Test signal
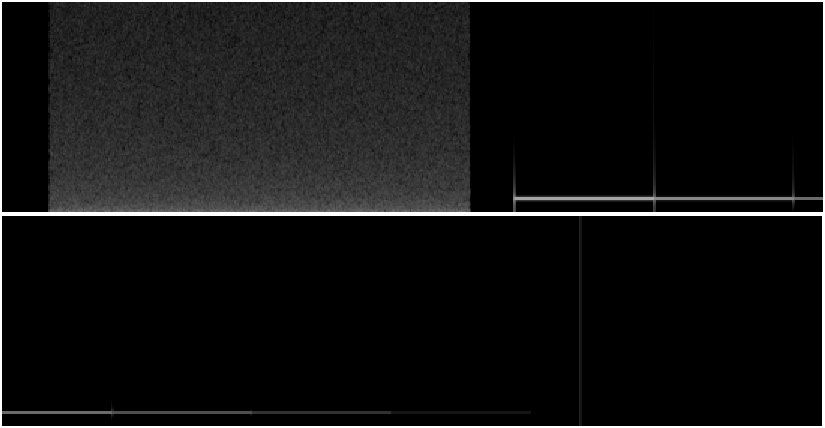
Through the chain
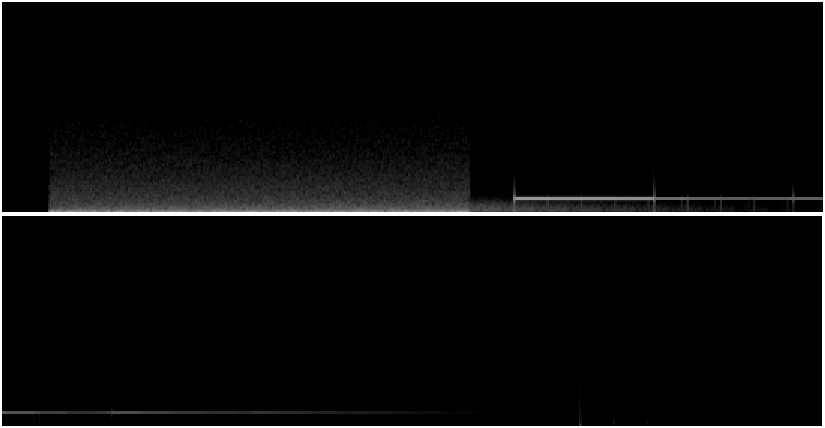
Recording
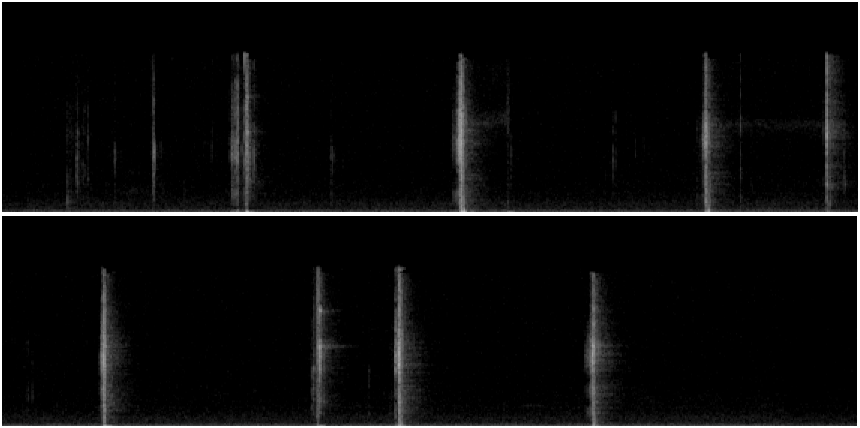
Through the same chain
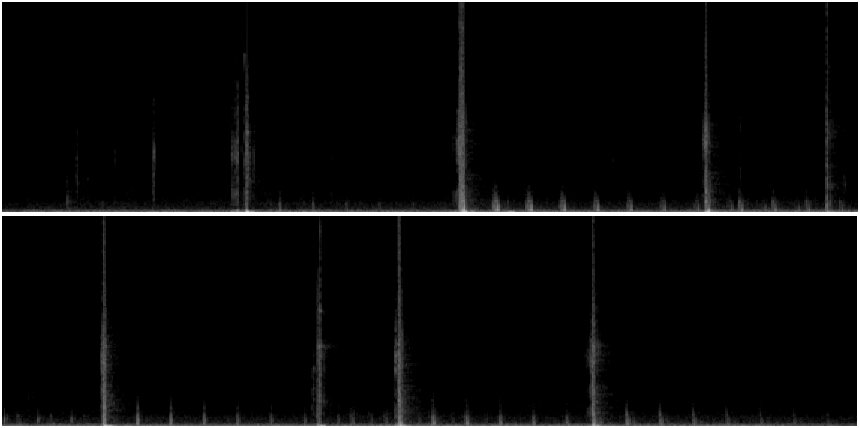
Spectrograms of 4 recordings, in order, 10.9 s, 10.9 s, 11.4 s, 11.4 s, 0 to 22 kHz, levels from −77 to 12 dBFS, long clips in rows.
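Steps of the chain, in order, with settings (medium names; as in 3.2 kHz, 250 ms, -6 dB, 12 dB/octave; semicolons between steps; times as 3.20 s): integer overflow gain 13 dB; RIAA curve playback; feedback echo behind a band-pass 223 ms, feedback 72%, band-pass 500 Hz, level -6.5 dB; trim -3.5 dB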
